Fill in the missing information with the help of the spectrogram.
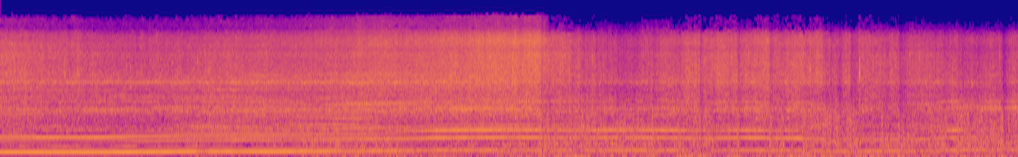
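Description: Boat's outboard motor running steadily under way, with wind buffeting the microphone. The engine's pitch climbs a little a few seconds in and eases down near the end.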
